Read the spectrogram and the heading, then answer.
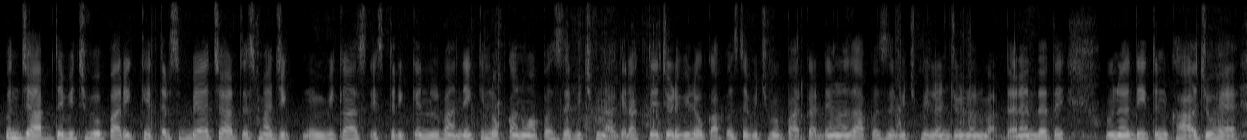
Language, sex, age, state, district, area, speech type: Punjabi, female, 18-30, Punjab, Rupnagar, urban, spontaneous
